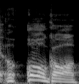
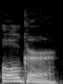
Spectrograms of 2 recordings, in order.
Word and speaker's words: Aagaard: Because if I say Aagaard, people immediately say ogre, which is not too flattering.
